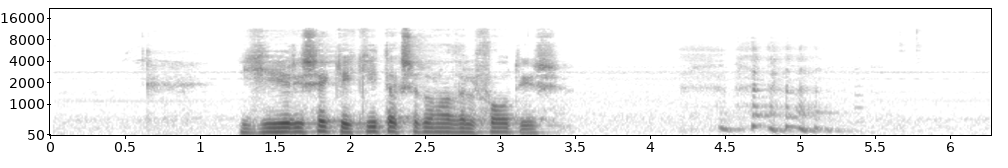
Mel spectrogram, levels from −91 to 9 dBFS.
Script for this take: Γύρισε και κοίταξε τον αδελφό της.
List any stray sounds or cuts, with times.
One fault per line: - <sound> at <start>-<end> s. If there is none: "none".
- laugh at 4.2-5.4 s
